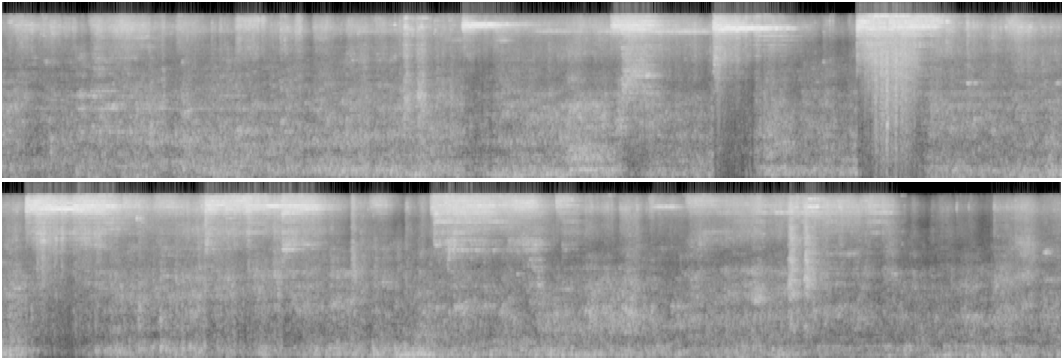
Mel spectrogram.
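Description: A long freight train rumbles and clatters steadily past on the tracks.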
